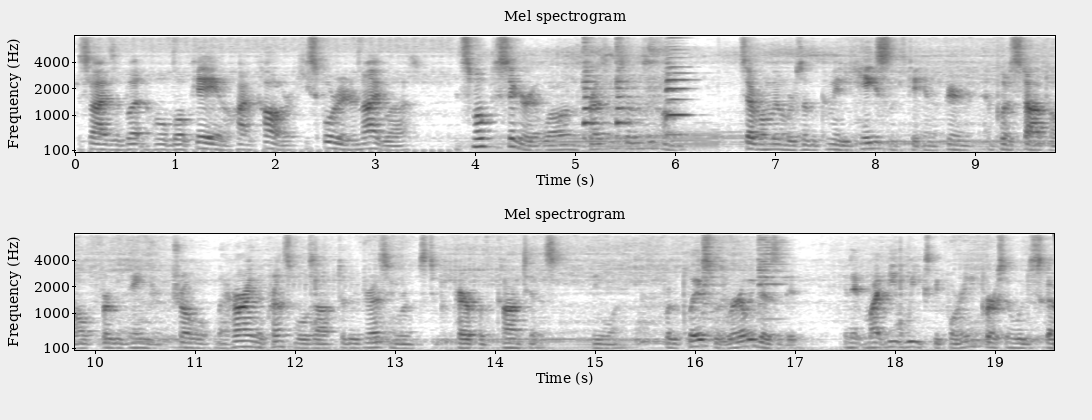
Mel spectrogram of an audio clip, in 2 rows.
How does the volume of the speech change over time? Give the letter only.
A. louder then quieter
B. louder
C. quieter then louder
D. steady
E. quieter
D.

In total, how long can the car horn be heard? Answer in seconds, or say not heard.
2 s.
